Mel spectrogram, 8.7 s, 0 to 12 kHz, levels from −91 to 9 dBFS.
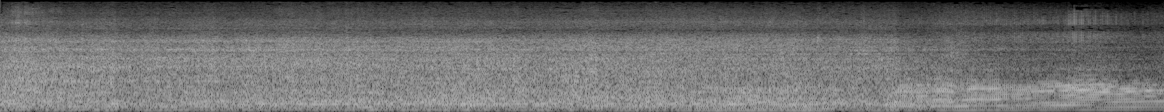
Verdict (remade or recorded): recorded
